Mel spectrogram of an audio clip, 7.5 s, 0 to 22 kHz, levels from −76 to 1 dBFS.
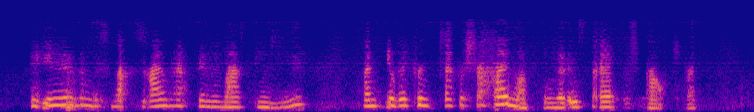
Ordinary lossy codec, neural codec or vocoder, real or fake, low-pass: MP3, 96 kbps; codec, 44.1 kHz, 0.9 kbps, DAC; fake; 10.8 kHz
